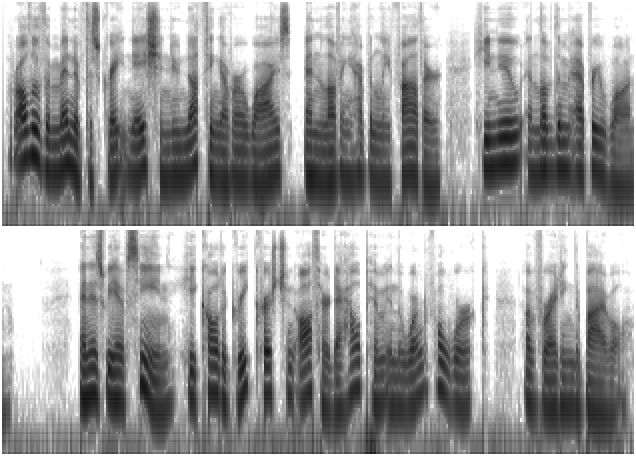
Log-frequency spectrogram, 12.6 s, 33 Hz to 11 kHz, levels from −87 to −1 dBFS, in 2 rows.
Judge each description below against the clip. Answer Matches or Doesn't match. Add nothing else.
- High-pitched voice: Doesn't match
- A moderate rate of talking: Doesn't match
